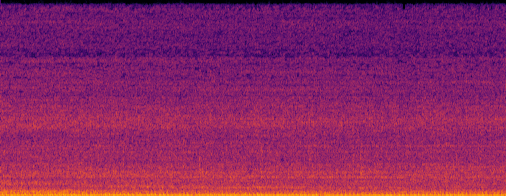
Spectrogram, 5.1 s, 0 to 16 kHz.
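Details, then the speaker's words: 2003 Ford Explorer after replacing a worn, wobbling engine pulley that caused a loud startup rattle; steady low idle with a faint light rattle still present, owner thinks some engine rattle remains but pulley was the main source; idler pulley rattle. "i think i still have an engine rattle but that was definitely the source that's the main problem"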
